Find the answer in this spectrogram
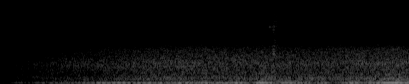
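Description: A garden fork working through wet compost: soft scraping and rustling with a few faint clicks, over a steady low rumble, fading in at the start.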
